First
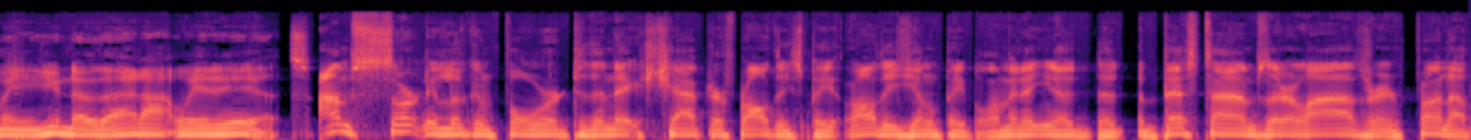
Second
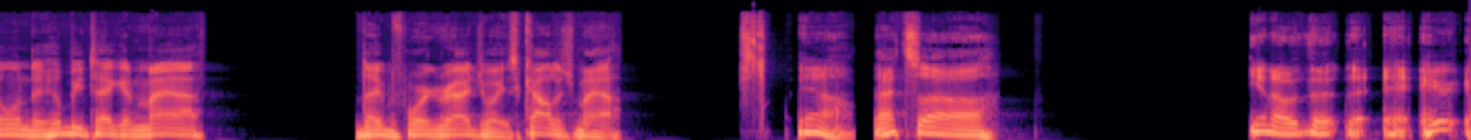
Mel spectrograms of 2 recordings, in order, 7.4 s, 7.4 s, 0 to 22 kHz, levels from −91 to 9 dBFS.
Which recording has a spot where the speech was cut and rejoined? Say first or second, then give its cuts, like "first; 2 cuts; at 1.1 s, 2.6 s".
second; 1 cut; at 4.3 s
